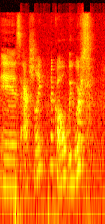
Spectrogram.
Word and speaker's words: Wewers: name is Ashley Nicole we worse my last name is pronounced we worse it's spelled you can see it on the screen we we are s that's how I tell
